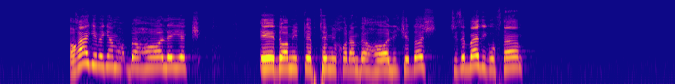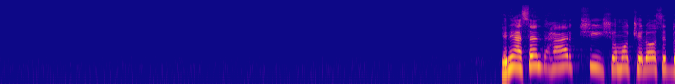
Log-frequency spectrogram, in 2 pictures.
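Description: A middle-aged man speaks with animation into a microphone, in bursts with long pauses.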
